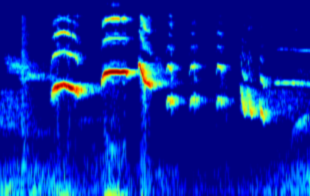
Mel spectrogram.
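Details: Female white-rumped shama singing to call the male: three loud, sweet whistles followed by a string of short clipped notes and a fading high whistle.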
